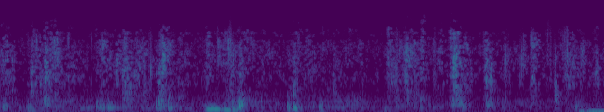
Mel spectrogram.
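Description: Faint scattered taps and rustles in a small stone room: shuffling footsteps on a flagstone floor, with no steady rhythm.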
